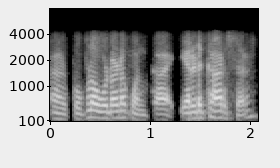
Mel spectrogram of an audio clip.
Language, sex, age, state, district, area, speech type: Kannada, male, 18-30, Karnataka, Koppal, rural, conversation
